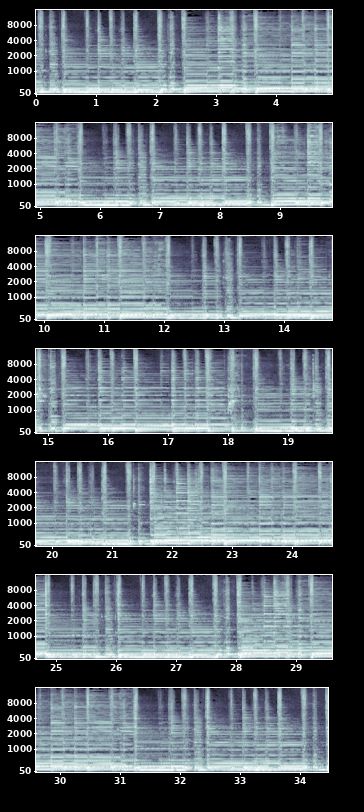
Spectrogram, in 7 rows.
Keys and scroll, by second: 7.4 ctrl+t, 17.4 ctrl+t, 24.7 ctrl+t.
